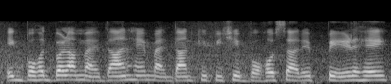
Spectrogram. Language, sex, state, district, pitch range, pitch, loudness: Hindi, female, Haryana, Jhajjar, 185-205 Hz, 195 Hz, -16 LUFS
